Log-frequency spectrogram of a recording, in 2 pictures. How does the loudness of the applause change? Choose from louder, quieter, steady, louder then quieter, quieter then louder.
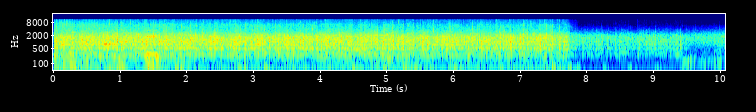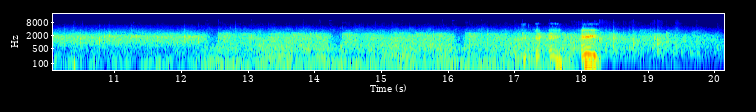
quieter.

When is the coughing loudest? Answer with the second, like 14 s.
18 s.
